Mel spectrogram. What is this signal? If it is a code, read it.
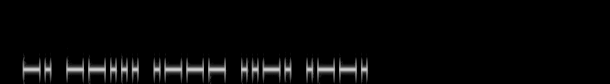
Morse code, heard as a keyed tone, about 21 wpm, 700 Hz. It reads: N7JFP
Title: USA Call Signs - 5 Characters - Repeated 3x - 22wpm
